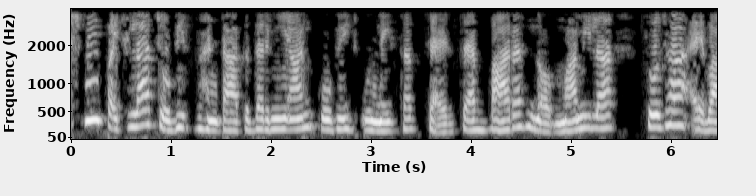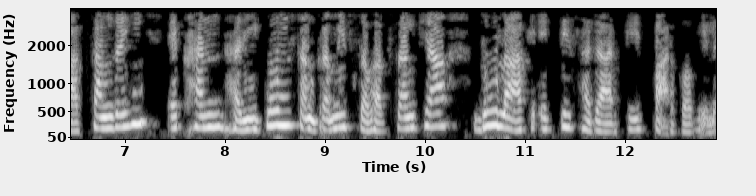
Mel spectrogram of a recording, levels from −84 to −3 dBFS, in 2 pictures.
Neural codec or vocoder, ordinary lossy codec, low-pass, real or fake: vocoder, 22.05 kHz, 80 mel bands, Vocos; none; 3.6 kHz; fake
